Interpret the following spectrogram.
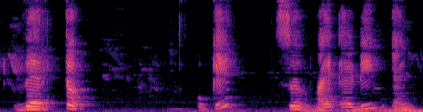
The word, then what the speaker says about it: verte: If you put E, it becomes feminine, and the pronunciation from where becomes verte.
